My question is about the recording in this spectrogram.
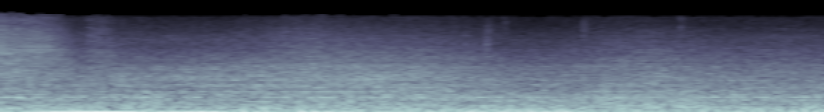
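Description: Steady low rumbling background noise with an even hiss, heaviest in the first second.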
